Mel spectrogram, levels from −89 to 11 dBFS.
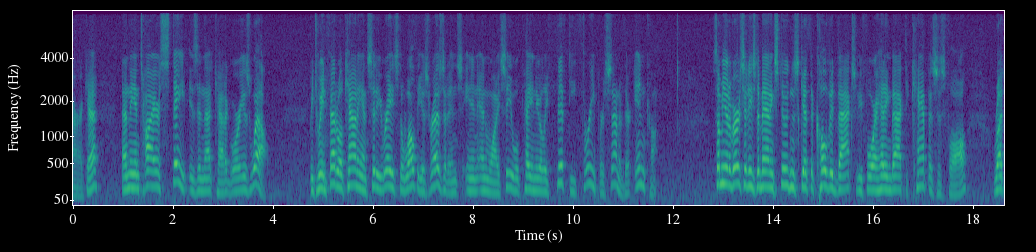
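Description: No technical faults can be heard anywhere in this speech recording. The call path's band limit shows as an absence of content above 8 kHz, consistent with a wideband codec such as G.722, and a low room noise sits about 35 dB below the speech.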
